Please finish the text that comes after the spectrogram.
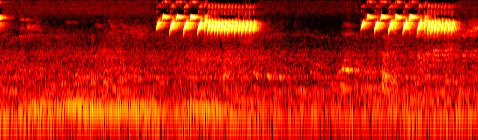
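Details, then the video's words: A Java sparrow from Ponorogo gives a long song in two high bursts: a few quick chipping notes that run into a dense, buzzy trill, over a faint low hum. "Gelatik wingko tembakan panjang"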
